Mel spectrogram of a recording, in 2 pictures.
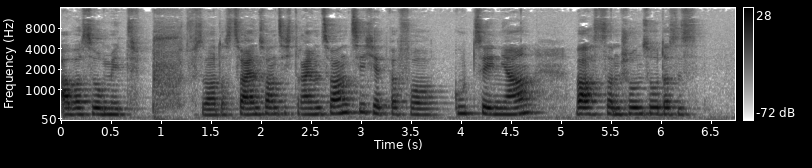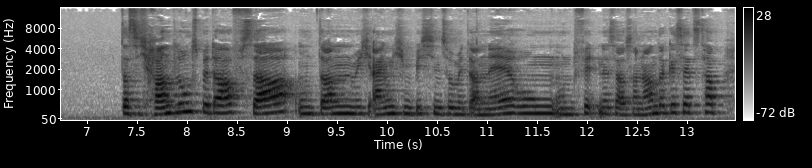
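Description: Her pace is moderate. The woman keeps a fairly even intonation. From Switzerland. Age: 30s. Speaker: marketing office worker, coaching client. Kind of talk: casual interview chat.

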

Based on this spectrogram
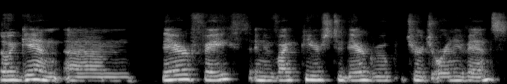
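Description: A woman with a Dutch accent speaks at a moderate pace and a medium pitch, with ordinary pitch variation. Her voice is somewhat breathy. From Netherlands. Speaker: missions organization director. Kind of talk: interview.

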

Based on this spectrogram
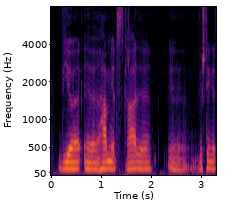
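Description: A man speaks with a slight North Rhine-Westphalian accent. His voice sits at a medium pitch and has a dark, mellow tone. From North Rhine-Westphalia, Germany. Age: 40s. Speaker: Scrum Master. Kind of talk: casual interview.

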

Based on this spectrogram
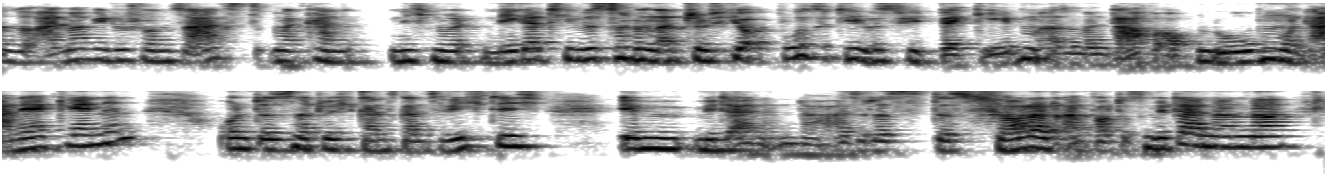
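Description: It is a plain, everyday voice. The pace is moderate, and the pitch varies in an ordinary way. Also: woman, fairly low pitch for a woman. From Bavaria (Allgäu). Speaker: communication coach and trainer. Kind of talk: interview conversation.

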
